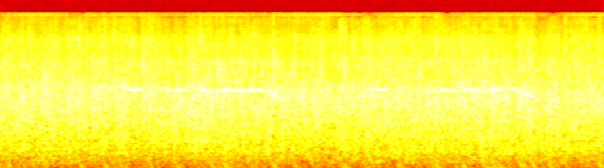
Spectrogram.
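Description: Studio audience applauding steadily, a dense, even clapping, with a thin, high, wavering tone heard above it twice.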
